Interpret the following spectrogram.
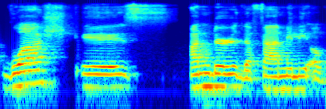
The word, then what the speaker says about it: gouache: knowledge sir okay uh actually it's gouache no it's pronounced uh gouache is under the family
